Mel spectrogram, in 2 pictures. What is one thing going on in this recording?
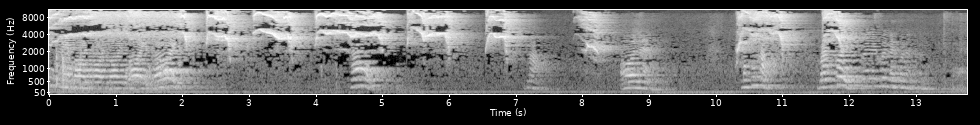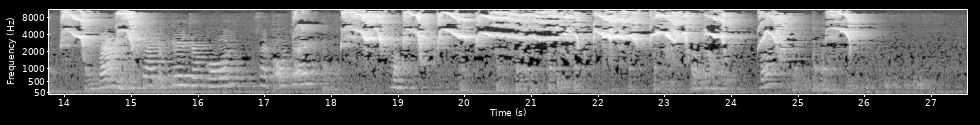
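Young monkeys squeal and chirp with high cries.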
